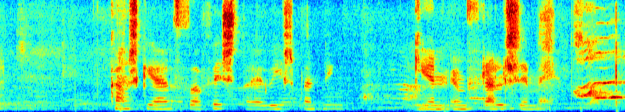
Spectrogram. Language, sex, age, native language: Icelandic, female, 11, Icelandic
